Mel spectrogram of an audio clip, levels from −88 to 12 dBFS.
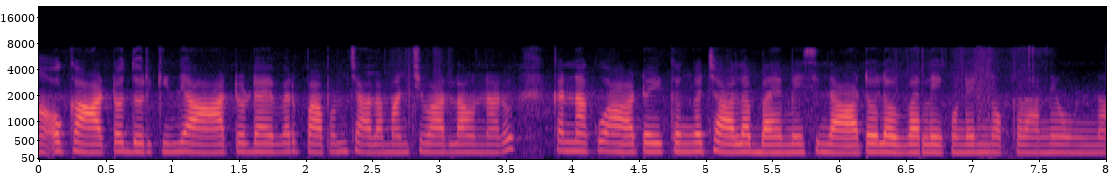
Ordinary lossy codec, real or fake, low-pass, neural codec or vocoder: none; real; 7.2 kHz; none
